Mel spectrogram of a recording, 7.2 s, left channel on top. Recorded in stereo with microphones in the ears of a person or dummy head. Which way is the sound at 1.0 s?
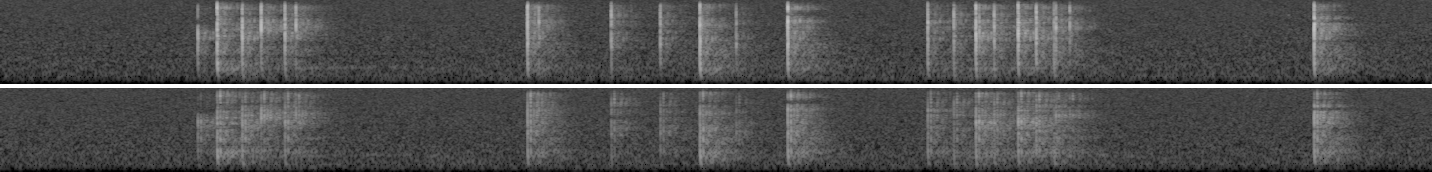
50° left (ahead or behind).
